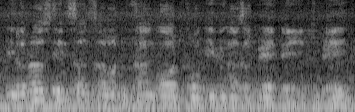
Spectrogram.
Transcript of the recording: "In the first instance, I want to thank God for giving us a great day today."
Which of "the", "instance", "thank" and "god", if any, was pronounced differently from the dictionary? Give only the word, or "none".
none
